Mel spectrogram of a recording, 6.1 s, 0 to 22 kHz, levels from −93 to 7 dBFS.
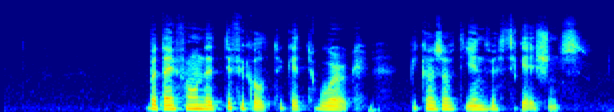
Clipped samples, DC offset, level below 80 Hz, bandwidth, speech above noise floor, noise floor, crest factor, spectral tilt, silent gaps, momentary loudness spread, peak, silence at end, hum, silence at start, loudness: under 0.1%; under 0.1%; -66 dBFS; 9.4 kHz; 47 dB; -77 dBFS; 22 dB; -6.5 dB/octave; none; 13 LU; -10 dBFS; 0.3 s; none; 1.45 s; -31 LUFS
